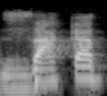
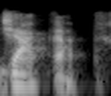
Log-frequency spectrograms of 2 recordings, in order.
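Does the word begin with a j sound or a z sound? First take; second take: z sound; j sound. First: It begins with a buzzing z sound. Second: It begins with a j sound. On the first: The speaker calls it right. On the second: The speaker calls it wrong.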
